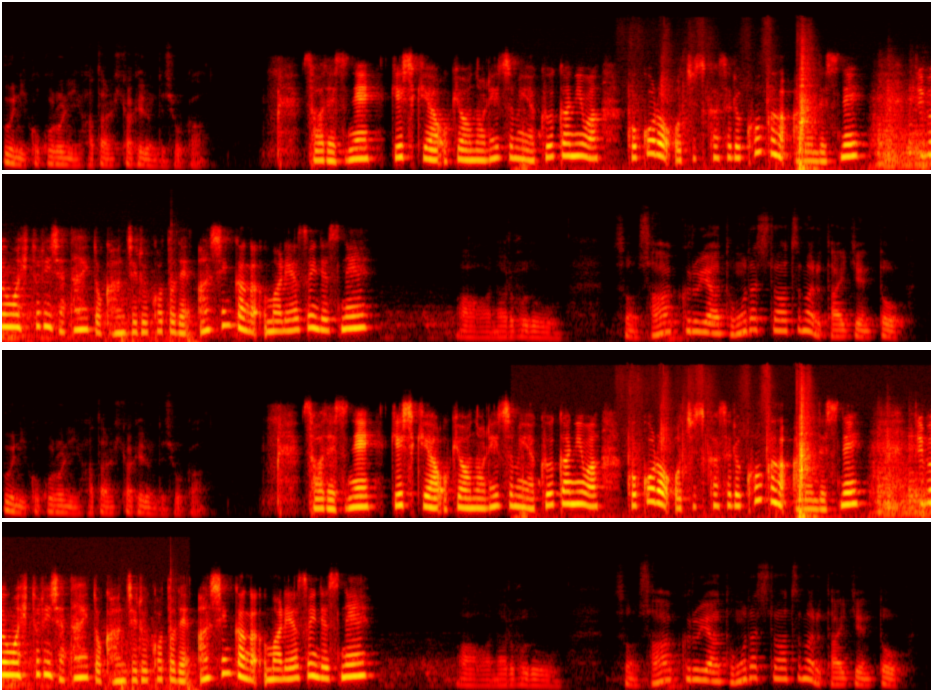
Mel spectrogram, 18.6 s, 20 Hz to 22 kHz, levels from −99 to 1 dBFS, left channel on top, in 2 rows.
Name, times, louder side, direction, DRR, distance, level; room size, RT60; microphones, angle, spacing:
voice 1, 0.0-2.0 9.0-9.5 13.8-18.3, left 1 dB, 10° left, 0.8 m, -51 dB
voice 2, 2.7-13.0, right 2 dB, 30° right, 0.7 m, -37 dB
sound 1, 5.1-11.2, right 4 dB, 45° right, 1.1 m, -47 dB
sound 2, 8.6-12.7 13.0-13.8 15.7-16.2, right 1 dB, 70° right, 4.2 m, -52 dB
10.5 x 7.9 x 6.3 m
head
